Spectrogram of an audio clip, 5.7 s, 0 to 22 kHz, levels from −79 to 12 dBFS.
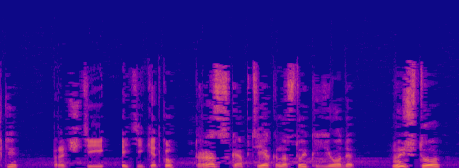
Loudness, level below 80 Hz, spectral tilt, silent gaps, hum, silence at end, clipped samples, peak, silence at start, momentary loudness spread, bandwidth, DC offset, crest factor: -25 LUFS; -64 dBFS; -2.5 dB/octave; none; none; 0.25 s; under 0.1%; -8 dBFS; 0 s; 9 LU; 15 kHz; under 0.1%; 18 dB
